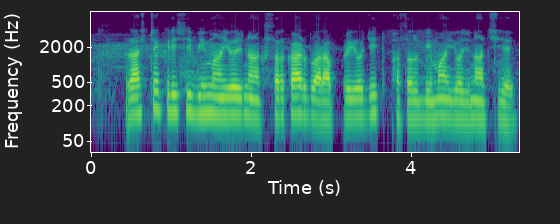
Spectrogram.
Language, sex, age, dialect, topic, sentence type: Maithili, male, 18-24, Eastern / Thethi, agriculture, statement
